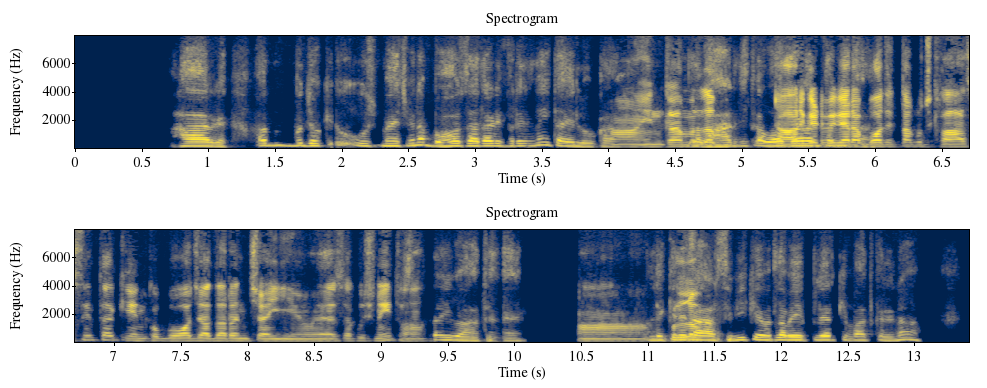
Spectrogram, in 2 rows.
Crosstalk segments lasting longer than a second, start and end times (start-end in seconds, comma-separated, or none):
4.0-6.0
